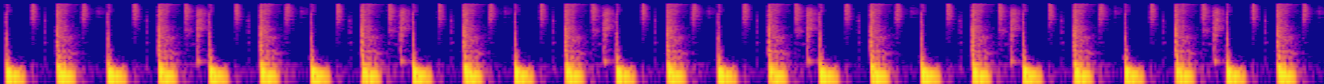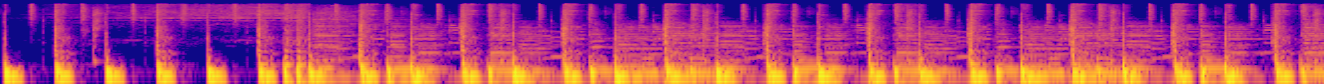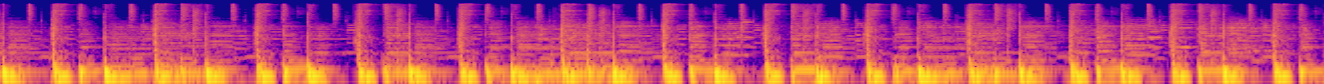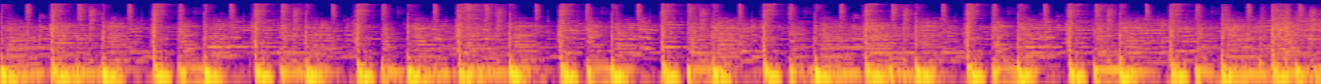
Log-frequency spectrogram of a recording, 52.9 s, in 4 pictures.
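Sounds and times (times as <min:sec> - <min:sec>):
1970s drum beat: 0:00.0 - 0:52.9.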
